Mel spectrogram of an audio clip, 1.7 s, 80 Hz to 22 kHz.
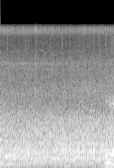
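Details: A wild honey bee hive in a tree about 25 to 30 ft high outside a back door: a steady, dense, low droning buzz of many bees with no breaks.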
